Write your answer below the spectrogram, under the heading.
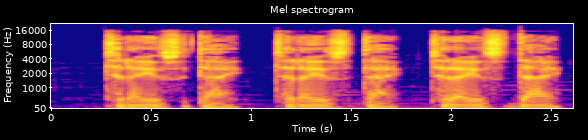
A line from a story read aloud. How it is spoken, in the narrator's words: repeating under his breath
